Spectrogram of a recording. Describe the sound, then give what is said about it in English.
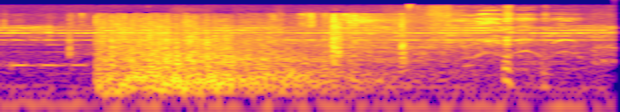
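A pyrotechnic blast goes off during a staged space battle in a community theater show: a sudden loud boom followed by a long, fading rumble. “Community theater doesn't usually have this much pyro.”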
